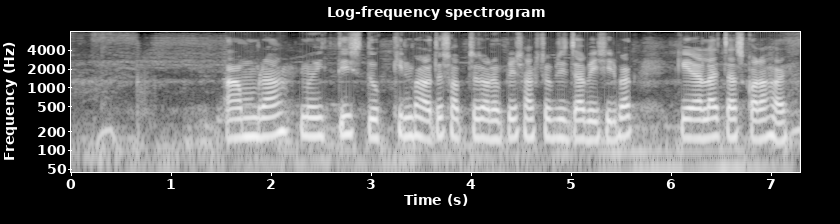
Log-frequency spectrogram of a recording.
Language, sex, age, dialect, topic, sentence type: Bengali, male, 18-24, Rajbangshi, agriculture, question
